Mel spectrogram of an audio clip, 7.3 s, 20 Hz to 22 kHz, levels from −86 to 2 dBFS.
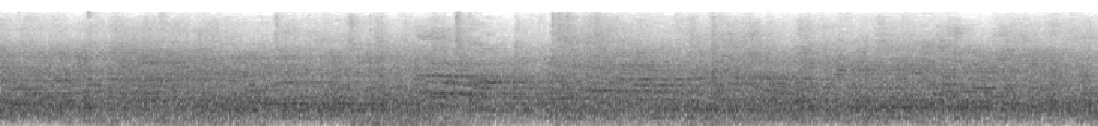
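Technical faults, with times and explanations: Nothing stood out as a technical problem on listening.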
